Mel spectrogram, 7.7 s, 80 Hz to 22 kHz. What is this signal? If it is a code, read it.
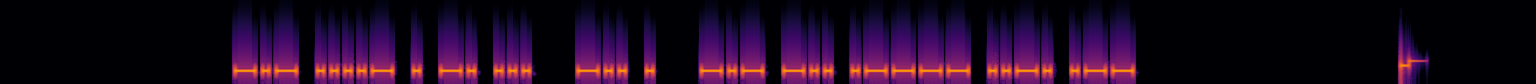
Morse code, heard as a keyed tone, about 36 wpm, 700 Hz. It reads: K4ENS DE KD1FW
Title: USA Callsign DE Callsign 35wpm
